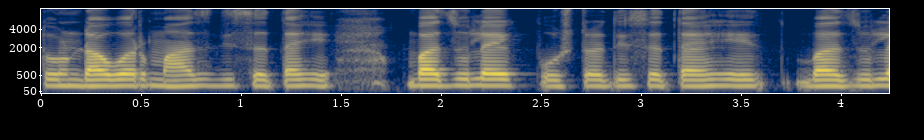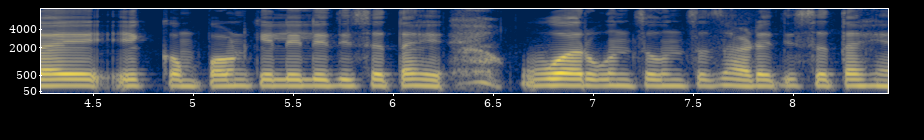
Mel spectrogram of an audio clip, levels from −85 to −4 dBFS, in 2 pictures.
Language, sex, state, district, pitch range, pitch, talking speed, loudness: Marathi, female, Maharashtra, Sindhudurg, 175-180 Hz, 180 Hz, 150 wpm, -21 LUFS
